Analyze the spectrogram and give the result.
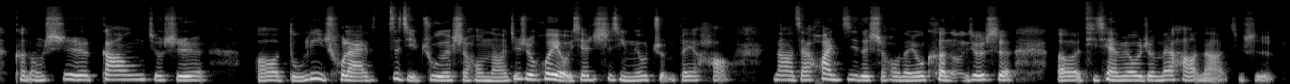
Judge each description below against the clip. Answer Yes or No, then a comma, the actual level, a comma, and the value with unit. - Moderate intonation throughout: No, narrow, 2.2 semitones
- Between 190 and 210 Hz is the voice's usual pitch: Yes, high, 195 Hz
